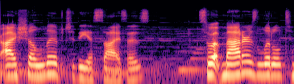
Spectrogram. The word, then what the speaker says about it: assizes: Oops, not Sykes's. Seizes. Pronouns. Assizes. It is assizes.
